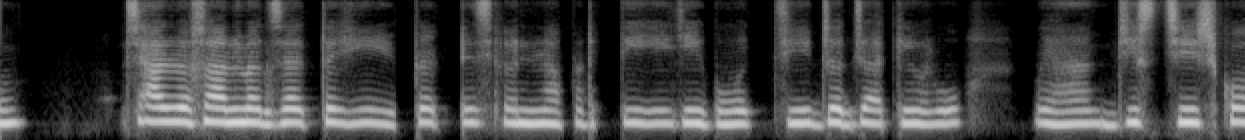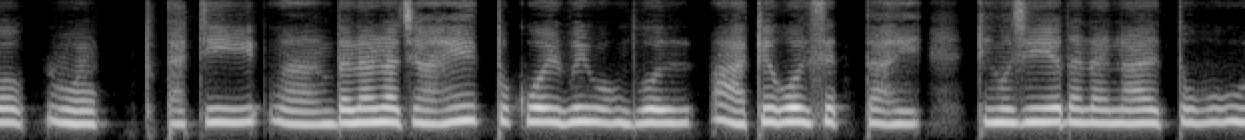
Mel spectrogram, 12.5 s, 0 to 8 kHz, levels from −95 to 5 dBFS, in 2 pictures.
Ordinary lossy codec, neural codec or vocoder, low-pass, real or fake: none; codec, 16 kHz, 0.5 kbps, FunCodec, trained on Chinese and English, 25 frames a second; none; fake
